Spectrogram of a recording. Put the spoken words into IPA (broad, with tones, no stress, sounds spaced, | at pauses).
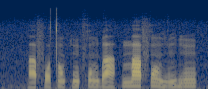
a˨ f ɔ˨˦ t ɔ̃˧ k ũ˧ f ɔ̃˦ ɡ͡b a˦˨ | m a˦ f ɔ̃˦˨ ɡ ũ˨˦ ɡ͡b ũ˦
